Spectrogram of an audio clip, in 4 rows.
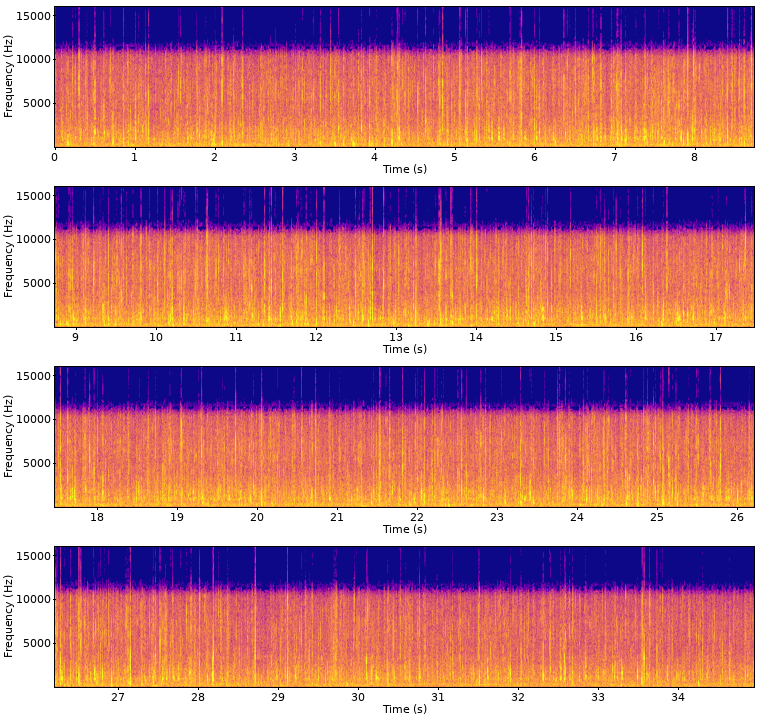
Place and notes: Wallstreet, CO, USA - Rain Falling on Collapsed Widowmaker...
Rain falling on burnt/collapsed pine six years after the Fourmile Canyon Forest Fire of September 2016
Recorded with a pair of DPA4060s and a Marantz PMD661.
